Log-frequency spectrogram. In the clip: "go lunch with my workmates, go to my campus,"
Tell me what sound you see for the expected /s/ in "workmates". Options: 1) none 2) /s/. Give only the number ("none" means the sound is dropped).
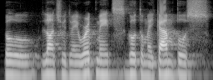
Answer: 2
